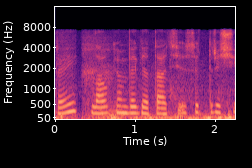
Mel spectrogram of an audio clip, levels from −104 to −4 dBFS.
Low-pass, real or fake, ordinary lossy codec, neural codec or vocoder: 7.2 kHz; real; MP3, 96 kbps; none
